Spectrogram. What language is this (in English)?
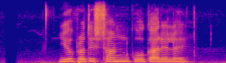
Nepali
